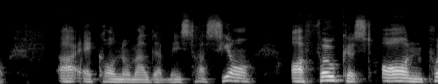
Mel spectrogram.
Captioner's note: speaking french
